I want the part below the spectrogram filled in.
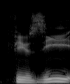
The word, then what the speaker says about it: fusee: This is spelled F-U-S-E-E, pronounced fusee.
